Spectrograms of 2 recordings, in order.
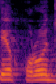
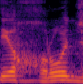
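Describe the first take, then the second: First: The kh sound is dropped entirely. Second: The kh sound is clearly pronounced. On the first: The speaker calls it wrong. "الخطا ان انا ممكن اخفي الحرف بالكليه" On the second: The speaker calls it right. "نقولها بقى بشكل صحيح"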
